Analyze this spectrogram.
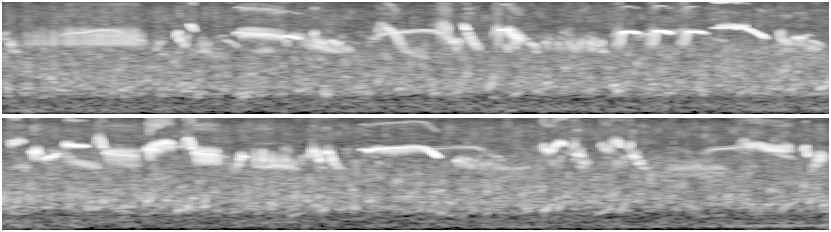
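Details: Branjangan skylark song set against flowing water for relaxation: unbroken, fast, high-pitched twittering with quick rising and falling whistled notes and short buzzy trills, a soft watery rush beneath.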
